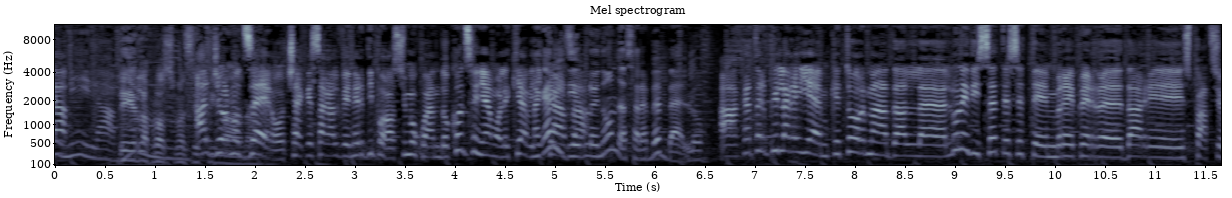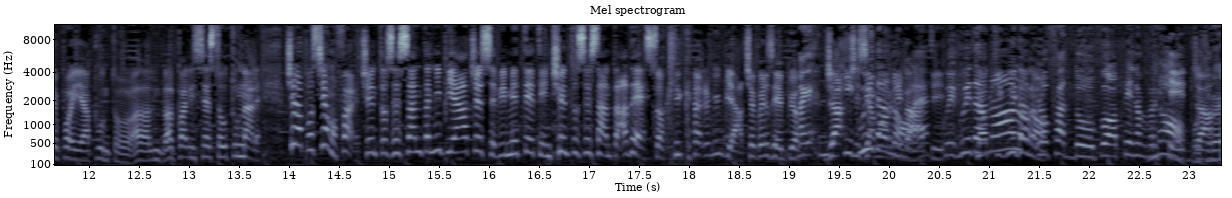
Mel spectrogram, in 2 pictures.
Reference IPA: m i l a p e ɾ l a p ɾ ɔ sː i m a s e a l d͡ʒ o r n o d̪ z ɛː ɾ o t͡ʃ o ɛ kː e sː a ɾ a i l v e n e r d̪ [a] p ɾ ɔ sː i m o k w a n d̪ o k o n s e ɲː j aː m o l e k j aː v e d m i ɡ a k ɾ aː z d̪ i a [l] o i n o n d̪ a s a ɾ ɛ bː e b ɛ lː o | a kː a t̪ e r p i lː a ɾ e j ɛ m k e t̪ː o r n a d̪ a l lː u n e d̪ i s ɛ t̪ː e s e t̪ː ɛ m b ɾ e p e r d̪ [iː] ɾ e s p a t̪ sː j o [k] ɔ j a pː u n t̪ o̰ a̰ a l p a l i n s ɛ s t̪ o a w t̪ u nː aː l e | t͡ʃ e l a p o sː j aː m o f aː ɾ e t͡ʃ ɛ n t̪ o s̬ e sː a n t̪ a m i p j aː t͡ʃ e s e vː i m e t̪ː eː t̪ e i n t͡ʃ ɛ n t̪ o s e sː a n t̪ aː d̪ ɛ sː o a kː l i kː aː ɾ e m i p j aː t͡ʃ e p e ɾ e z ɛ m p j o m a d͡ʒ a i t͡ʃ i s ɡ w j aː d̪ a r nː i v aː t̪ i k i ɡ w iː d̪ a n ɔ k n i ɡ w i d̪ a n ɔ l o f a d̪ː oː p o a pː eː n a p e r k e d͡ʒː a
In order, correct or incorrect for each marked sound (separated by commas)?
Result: incorrect, correct, incorrect, incorrect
